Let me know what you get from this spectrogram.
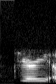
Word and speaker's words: Jeri: Jeri Ellsworth. It's a really original YouTube name. And that's, my name is spelled Jeri, J-E-R-I.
